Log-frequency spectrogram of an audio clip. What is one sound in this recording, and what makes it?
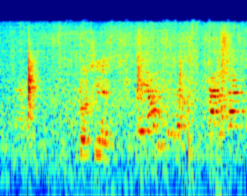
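A wooden spoon scrapes and stirs in a pan.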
